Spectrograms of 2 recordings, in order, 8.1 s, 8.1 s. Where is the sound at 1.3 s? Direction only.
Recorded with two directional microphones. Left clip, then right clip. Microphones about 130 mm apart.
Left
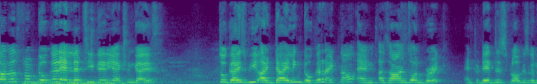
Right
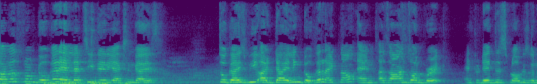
10° left (ahead or behind).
